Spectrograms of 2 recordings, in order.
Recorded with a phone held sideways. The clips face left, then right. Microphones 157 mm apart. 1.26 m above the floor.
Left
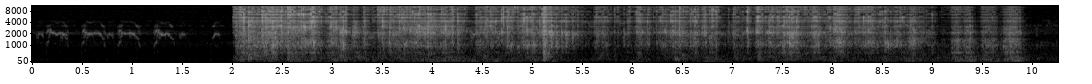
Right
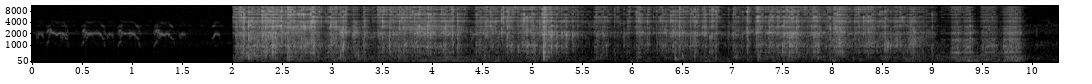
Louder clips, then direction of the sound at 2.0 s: Right 4 dB; 55° right (ahead or behind).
